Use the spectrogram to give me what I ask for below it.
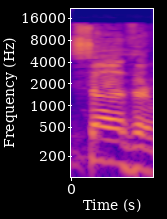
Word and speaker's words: southern: it becomes so third so ow becomes uh becomes south southern southern southern with a short u m tanzanian yeah this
